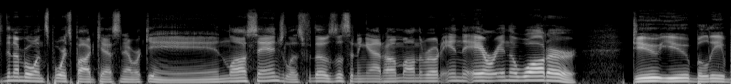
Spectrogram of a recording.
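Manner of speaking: big hype announcer voice; grand entrance announcement. Acted. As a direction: sell it like an arena announcer. Podcast host hyped intro.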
